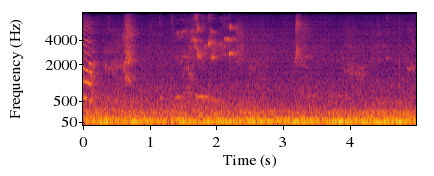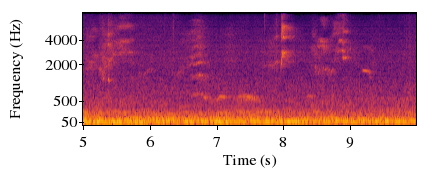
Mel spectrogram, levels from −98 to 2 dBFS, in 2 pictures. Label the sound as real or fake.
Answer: fake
